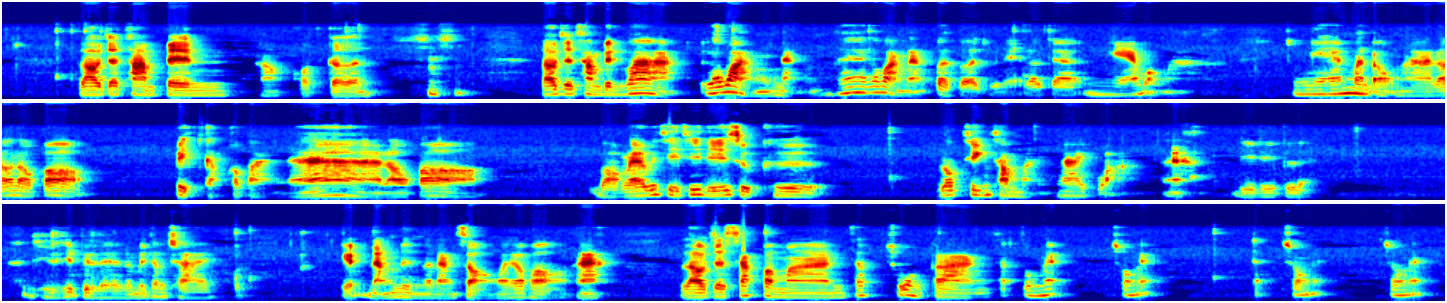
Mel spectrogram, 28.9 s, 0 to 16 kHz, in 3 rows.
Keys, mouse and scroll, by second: 0.2 click, 0.4 click, 2.1 click, 5.6-6.6 drag, 15.4-16.3 drag, 20.6 click, 24.2-25.3 drag, 27.1-28.8 drag.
